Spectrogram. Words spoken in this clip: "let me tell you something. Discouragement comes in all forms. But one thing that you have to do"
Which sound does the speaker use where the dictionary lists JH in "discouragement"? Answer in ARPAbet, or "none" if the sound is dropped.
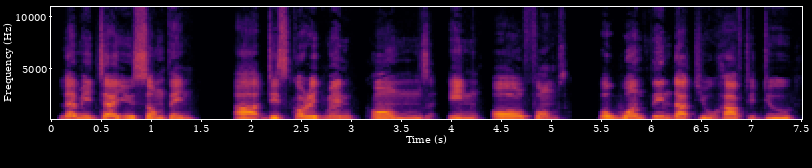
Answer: JH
